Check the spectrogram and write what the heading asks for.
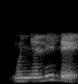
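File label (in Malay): "menyelidik", Malay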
